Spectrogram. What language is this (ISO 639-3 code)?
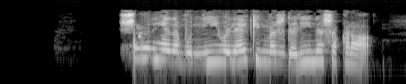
ara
